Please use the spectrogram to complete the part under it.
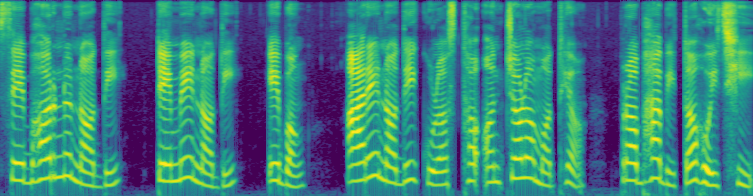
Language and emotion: Odia, neutral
